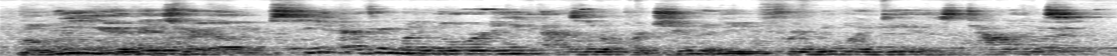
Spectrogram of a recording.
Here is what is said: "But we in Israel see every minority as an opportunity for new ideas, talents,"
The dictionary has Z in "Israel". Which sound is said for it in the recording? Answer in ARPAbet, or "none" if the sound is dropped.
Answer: Z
